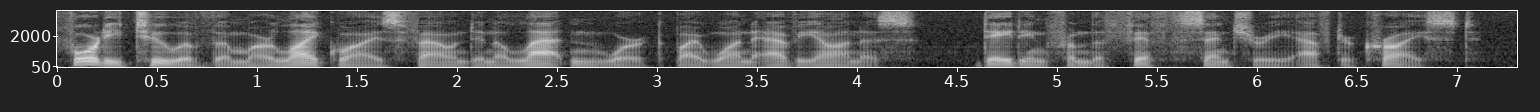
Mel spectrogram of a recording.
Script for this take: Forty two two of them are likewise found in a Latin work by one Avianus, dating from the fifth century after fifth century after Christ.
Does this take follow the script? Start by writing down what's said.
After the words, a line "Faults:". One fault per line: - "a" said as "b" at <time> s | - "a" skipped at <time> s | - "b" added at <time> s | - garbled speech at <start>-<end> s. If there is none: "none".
Forty two of them are likewise found in a Latin work by one Avianus, dating from the fifth century after Christ.
Faults:
- "two" skipped at 0.6 s
- "fifth century after" skipped at 6.5 s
